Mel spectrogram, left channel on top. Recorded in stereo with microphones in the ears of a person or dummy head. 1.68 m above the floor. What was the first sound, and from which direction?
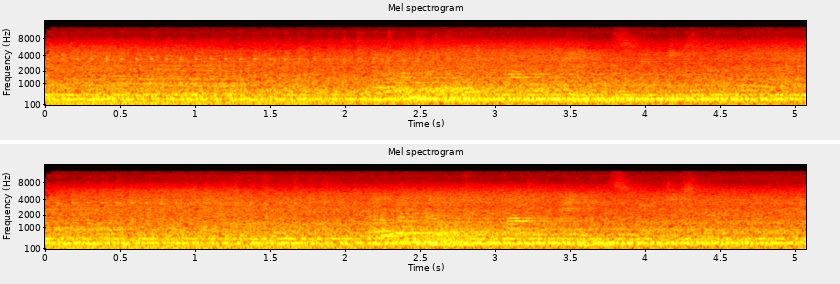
A woman speaking, 60° right (ahead or behind).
